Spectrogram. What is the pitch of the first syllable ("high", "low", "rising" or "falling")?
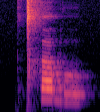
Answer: high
